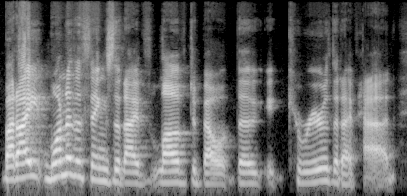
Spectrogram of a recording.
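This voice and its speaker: Canadian woman guest, low-ish voice, earnest and repetitive, video-call interview. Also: animated, normal speed, sharp tone. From Calgary, Canada. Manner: earnest, repeats words as she thinks. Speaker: guest, policy paper author. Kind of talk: conversational interview answers.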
